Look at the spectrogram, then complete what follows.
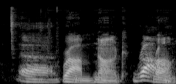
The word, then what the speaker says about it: Rom: Rom. Sorry. One syllable, dude. One syllable.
